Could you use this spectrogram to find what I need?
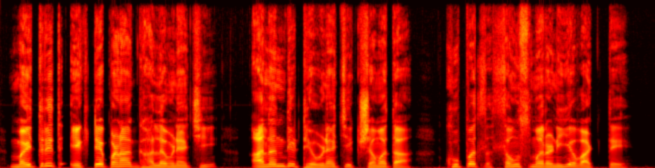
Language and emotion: Marathi, neutral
